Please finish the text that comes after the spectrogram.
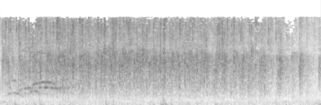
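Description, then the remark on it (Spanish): Sustained audience applause for the kids as they leave the stage, a dense steady wash of many hands clapping at an even level for about five seconds, with a few faint cheers mixed in before it begins to thin out. “Un aplauso para los chicos, pueden bajar.”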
